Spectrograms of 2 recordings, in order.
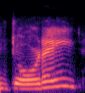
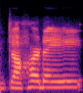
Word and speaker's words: Doherty: In Derry, we say Doherty, and that is, I believe, incorrect. People tend to say Doherty, give it the 3 syllables. We say Doherty.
